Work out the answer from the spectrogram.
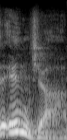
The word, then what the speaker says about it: injure: eu is very tricky here it is inja not injured market inja the stress is on the first syllable this is injury this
